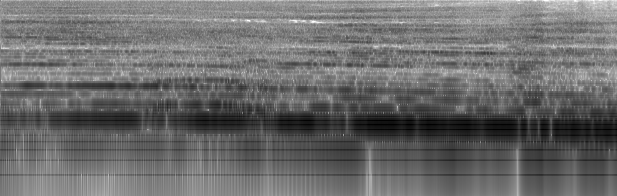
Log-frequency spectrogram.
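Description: Audience singing along, holding one long note that slides slowly down in pitch.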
